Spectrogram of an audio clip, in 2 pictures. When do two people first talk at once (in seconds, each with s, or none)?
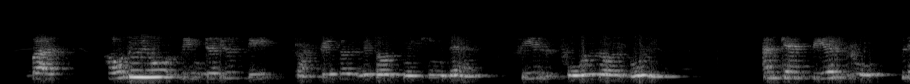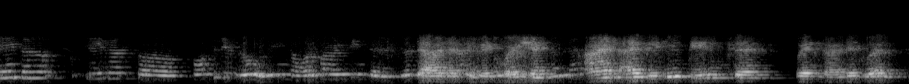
13.2 s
